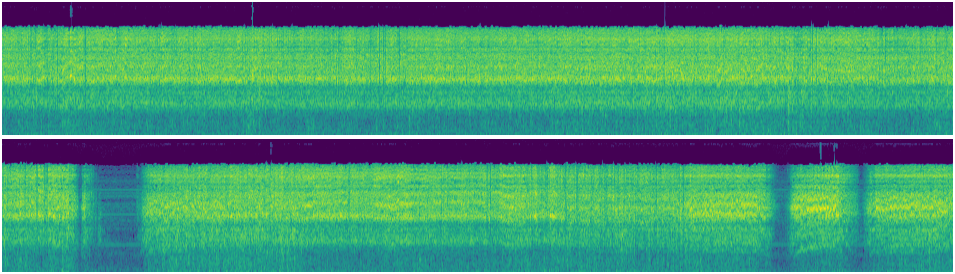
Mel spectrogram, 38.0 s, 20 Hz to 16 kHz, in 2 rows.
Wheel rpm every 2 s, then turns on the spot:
240, 230, 230, 230, 230, 240, 230, 230, 220, 230, 80, 140, 220, 230, 230, 220, 200, 120, 140.
none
